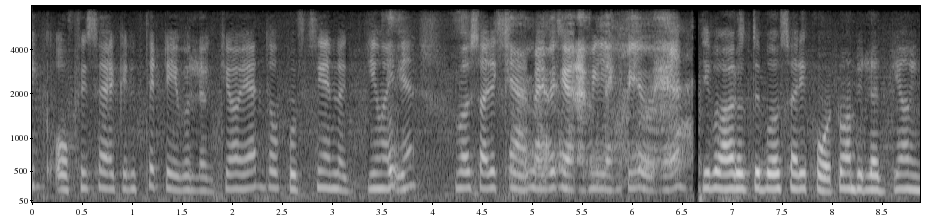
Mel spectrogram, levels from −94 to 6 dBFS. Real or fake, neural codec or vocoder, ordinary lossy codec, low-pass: fake; codec, 16 kHz, 0.8 kbps, ZipCodec; none; 7.2 kHz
